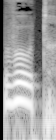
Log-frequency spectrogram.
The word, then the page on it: vôtre: francais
